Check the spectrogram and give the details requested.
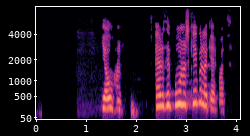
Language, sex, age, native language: Icelandic, female, 30-39, Icelandic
